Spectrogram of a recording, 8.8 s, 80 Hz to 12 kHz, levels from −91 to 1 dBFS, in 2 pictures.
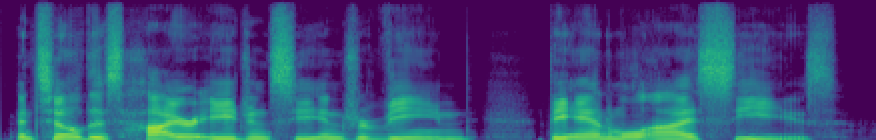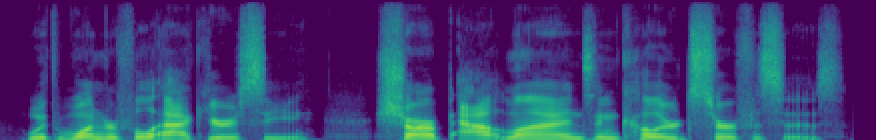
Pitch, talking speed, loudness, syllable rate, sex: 125 Hz, 115 wpm, -20 LUFS, 4.9 syllables/s, male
